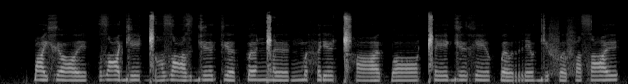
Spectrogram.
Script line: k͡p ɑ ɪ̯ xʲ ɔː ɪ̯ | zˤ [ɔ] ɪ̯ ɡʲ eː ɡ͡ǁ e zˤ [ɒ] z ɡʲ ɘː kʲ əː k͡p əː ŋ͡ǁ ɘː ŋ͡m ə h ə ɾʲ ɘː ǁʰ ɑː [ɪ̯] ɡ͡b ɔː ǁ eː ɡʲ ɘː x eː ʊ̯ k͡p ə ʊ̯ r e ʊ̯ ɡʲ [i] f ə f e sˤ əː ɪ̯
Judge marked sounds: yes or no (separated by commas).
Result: no, no, no, no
